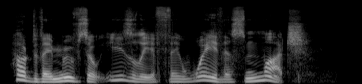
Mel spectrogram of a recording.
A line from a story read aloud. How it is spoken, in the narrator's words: He grunted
